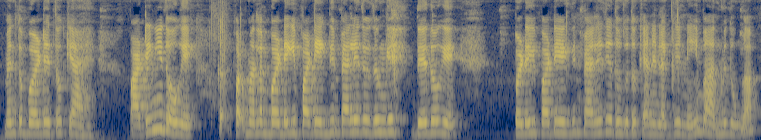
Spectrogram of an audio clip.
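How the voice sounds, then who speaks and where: Young woman vlogging at home on her phone, bit high, gravelly voice, chatty and rambly. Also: steady tone, fairly quick, fairly bright tone, a little hiss or hum. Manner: chatty, rambling, often quotes her husband. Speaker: family vlogger. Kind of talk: casual home vlog chat. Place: at home indoors.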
